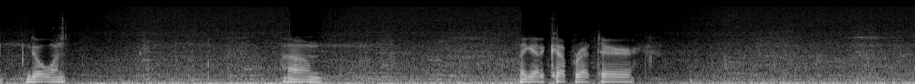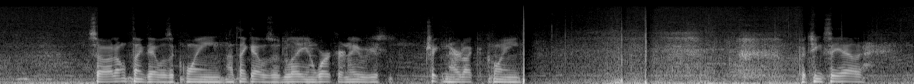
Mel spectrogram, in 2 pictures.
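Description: Bees buzz steadily all around.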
